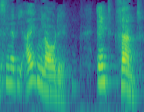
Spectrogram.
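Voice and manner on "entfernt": much louder, one hammered word; emphatic. Real, not acted. Teacher calling out the key step to his class, loudly. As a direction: land the point with a loud single word.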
